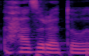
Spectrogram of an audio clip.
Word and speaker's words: Hazureto: So Hazureto is how you say my last name. There's a word in Japanese, hazure, and it sounds almost identical.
